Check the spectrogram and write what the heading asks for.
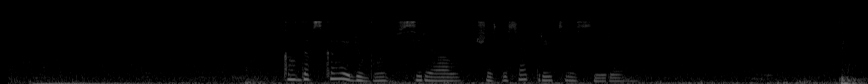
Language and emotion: Russian, neutral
